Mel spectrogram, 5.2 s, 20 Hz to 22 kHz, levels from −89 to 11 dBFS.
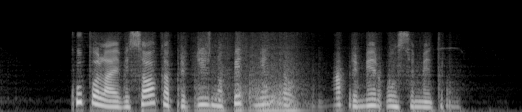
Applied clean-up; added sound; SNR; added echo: neural mask model RNNoise.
